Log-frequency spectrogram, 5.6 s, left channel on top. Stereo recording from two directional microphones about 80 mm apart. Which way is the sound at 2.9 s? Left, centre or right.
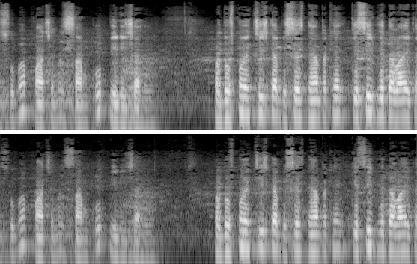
Left.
